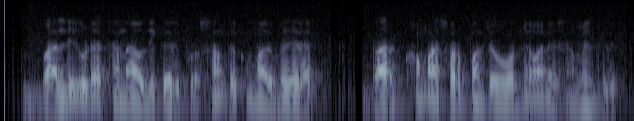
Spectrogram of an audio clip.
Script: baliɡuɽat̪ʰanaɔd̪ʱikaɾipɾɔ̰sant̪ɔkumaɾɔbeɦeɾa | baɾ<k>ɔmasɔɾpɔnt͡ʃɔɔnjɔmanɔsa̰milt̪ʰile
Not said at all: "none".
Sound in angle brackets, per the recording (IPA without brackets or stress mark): kʰ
